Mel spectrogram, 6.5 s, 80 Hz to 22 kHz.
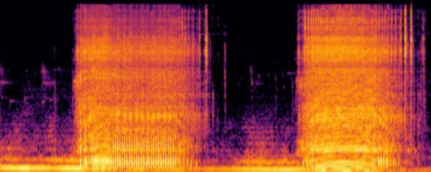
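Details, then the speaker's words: Saito FA-91S model four-stroke glow engine on a test stand, chilly ~60°F day, after swapping to an OS F plug and different igniter: fires and buzzes about 1.5 s, drops out, catches, then dies; won't keep running, plug apparently not the cause, owner suspects carb blockage. "Doesn't appear to be a plug. It's just something not happy with this engine. I wonder if we've got some kind of blockage in this carb."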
